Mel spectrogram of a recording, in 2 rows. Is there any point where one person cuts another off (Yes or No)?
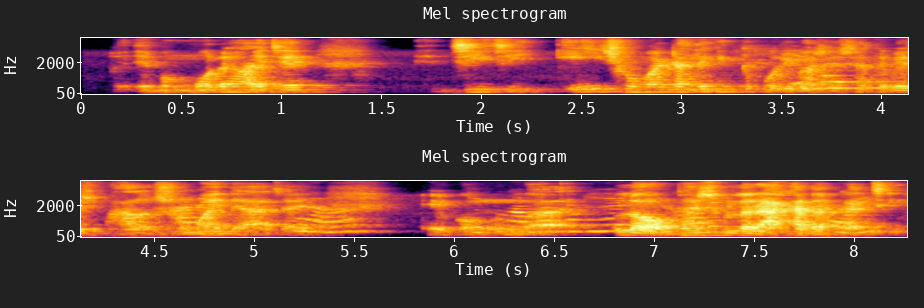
Yes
